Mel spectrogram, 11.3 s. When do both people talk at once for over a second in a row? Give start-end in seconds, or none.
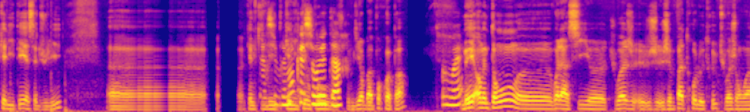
3.9-5.3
